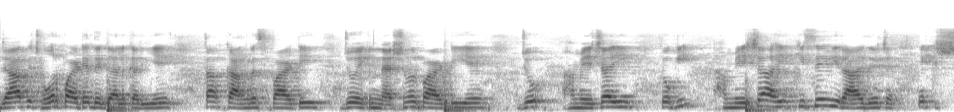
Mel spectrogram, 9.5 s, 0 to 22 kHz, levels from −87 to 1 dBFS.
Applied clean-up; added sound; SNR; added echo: none; Bowed string instrument; 10 dB; none.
